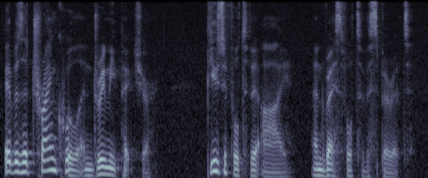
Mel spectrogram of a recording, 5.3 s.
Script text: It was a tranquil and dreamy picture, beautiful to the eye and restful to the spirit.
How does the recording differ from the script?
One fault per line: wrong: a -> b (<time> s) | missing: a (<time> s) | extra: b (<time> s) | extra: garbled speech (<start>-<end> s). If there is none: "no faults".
no faults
